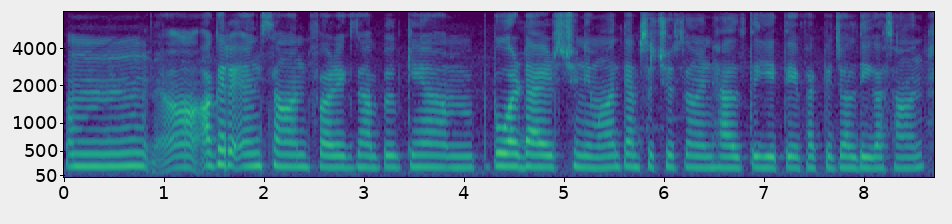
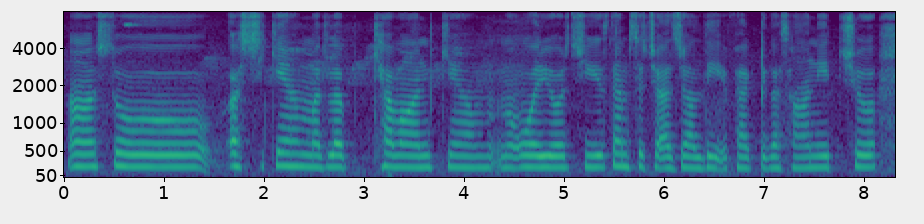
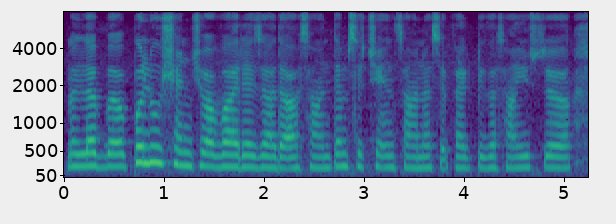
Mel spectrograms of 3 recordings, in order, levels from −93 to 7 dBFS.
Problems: background sounds at intervals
